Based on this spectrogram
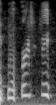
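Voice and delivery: high, squealed question through laughter; incredulous, laughing high-pitched questions; laughing disbelief. Real, not acted. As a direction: ask it cracking up, voice shooting high. Baffled, laughing at vanished driver.

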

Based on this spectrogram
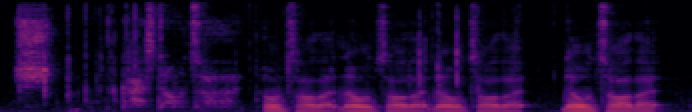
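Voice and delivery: very soft, low, repeated murmur; hushed cover-up. Pretend. Gamer hushing viewers after he fell, hushed murmur. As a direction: keep it secret, barely voiced.

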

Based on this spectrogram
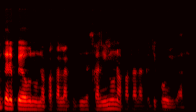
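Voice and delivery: low, soft, conspiratorial voice; secretive hush. Acted. Mother hushing daughter so father won't hear. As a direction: keep it secret from her father.

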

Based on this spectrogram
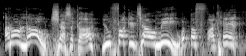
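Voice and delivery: high, hammed-up exasperated yell; mock rant at the questioner, voice shooting high; mock outburst. Snapping at nosy questioner.

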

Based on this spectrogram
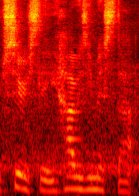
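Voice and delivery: usual speaking voice

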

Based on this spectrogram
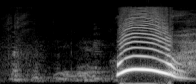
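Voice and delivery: high, loud "woo!"; sudden high whoop; excited whoop. Real, not acted. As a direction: let out a big high whoop. Playful cheer over wanting faster growth.

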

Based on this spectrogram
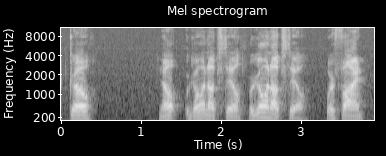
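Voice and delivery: usual speaking voice

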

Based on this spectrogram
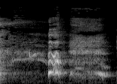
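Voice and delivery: high airy laugh; breathy laugh. Real, not acted. Laughing at herself about her age.

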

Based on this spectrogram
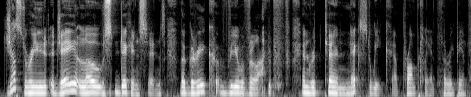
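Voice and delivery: slow, drawn-out, lofty professor voice; pompous old professor. Retold or imitated. A professor dismisses a student at office hours, slow and lofty. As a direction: stretch every word like a stuffy don. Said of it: "Be like".

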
